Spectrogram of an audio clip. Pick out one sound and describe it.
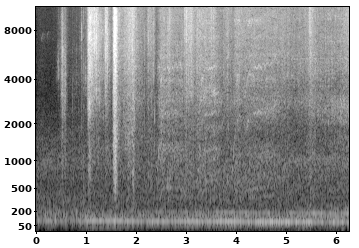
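Footsteps rustle through dry leaves.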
